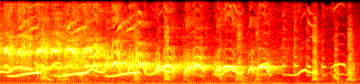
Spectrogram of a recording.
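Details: Wild laughingthrushes, a noisy lure and tutor recording: rolling, laugh-like whistled loops repeated quickly, layered over a higher hiss of chatter, fading toward the end.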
